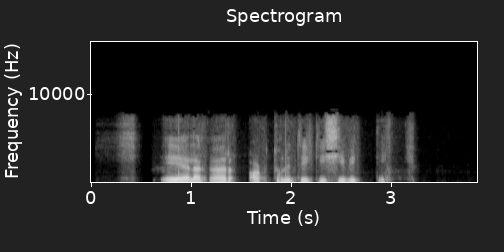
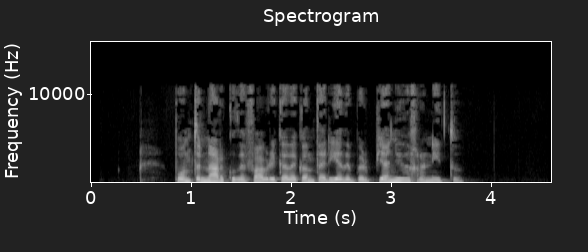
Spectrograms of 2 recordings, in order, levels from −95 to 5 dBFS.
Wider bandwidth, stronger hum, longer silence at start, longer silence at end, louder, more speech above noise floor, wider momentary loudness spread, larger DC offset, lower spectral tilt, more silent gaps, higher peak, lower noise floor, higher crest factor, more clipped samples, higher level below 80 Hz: second, 8 kHz vs 11.5 kHz; neither; second, 0.3 s vs 0.85 s; about the same, 0.9 s vs 0.9 s; first, -19 LUFS vs -28 LUFS; first, 63 dB vs 54 dB; first, 23 LU vs 10 LU; neither; about the same, -5 dB/octave vs -5 dB/octave; first, 0.53-0.58 s vs none; first, -2 dBFS vs -10 dBFS; about the same, -82 dBFS vs -81 dBFS; about the same, 20 dB vs 20 dB; neither; first, -52 dBFS vs -80 dBFS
